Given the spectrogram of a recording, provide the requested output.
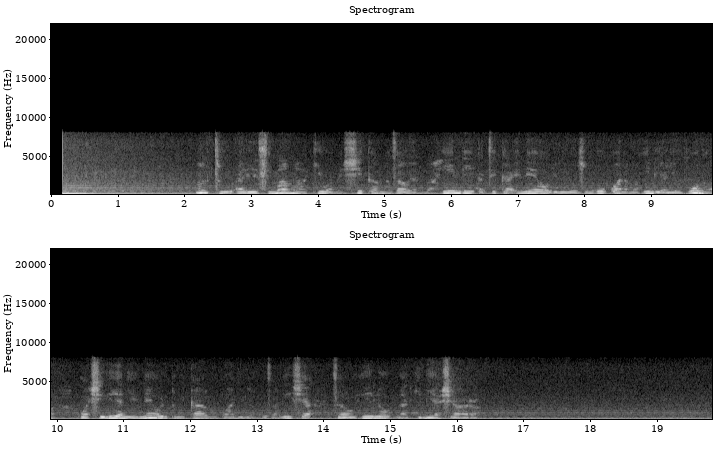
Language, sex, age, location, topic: Swahili, female, 18-24, Dar es Salaam, agriculture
